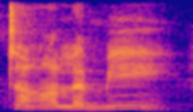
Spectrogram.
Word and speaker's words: Ptolemy: Ptolemy, how to pronounce? Ptolemy, underline, built on Hippocrates' ideas and later developed a model of motion of the planets and stars.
